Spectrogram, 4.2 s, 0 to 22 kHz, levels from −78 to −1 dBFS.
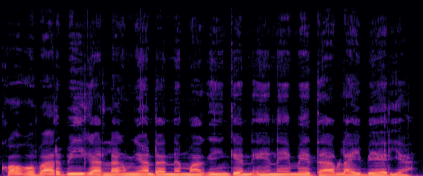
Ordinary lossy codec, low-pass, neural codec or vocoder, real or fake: none; none; none; real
